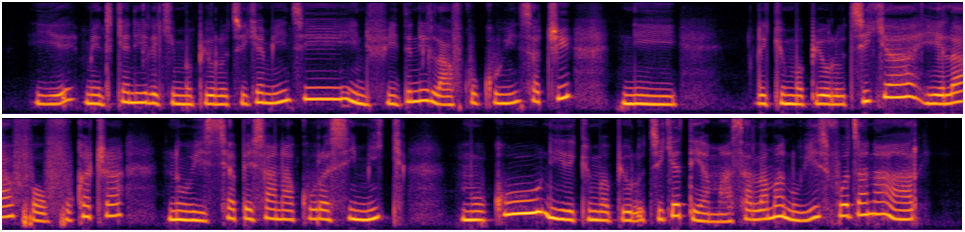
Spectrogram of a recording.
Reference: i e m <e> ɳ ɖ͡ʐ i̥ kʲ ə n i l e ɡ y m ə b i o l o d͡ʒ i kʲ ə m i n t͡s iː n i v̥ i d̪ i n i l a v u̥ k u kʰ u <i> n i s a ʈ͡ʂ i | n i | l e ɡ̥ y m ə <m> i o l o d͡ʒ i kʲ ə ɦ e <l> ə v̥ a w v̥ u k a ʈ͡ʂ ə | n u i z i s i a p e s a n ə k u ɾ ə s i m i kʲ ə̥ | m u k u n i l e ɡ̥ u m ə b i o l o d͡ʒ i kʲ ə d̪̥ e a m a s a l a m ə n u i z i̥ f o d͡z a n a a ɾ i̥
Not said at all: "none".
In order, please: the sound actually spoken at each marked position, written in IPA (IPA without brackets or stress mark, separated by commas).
e, i, b, l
